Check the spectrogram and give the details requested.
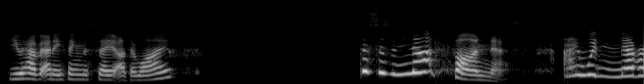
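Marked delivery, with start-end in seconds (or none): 3.6-6.4 indignant denial. Acted. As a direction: snap back defensively, word by word. AI denies having feelings.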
